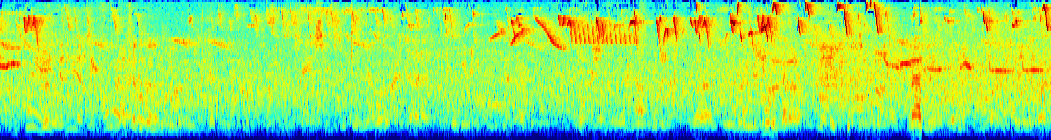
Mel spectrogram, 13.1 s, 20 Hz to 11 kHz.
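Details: Singing contest at Monte Grande, 15 November 2015: a hooded siskin in the 'Amarillo sin cierre' category delivers a long, fast run of thin, sweeping notes and buzzy trills, high above a steady murmur of talking people.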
